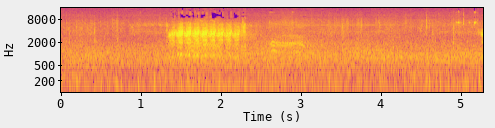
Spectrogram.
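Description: A horse whinnying once: a loud, high, quavering call about a second long, starting about a second in.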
